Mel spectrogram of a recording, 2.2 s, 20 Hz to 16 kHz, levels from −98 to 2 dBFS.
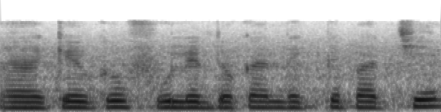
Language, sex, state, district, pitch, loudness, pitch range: Bengali, female, West Bengal, Purulia, 190 Hz, -14 LUFS, 185-200 Hz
